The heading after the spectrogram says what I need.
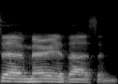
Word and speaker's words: Mariathasan: It's Mariathasan, Todd. Okay, great. Well, next time I see you, I'm going to pronounce it correctly.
